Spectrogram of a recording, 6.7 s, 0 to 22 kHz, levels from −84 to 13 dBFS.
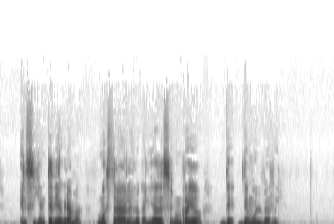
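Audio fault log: No faults were heard in the speech recording. Nothing in it calls for a timed entry in this log.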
